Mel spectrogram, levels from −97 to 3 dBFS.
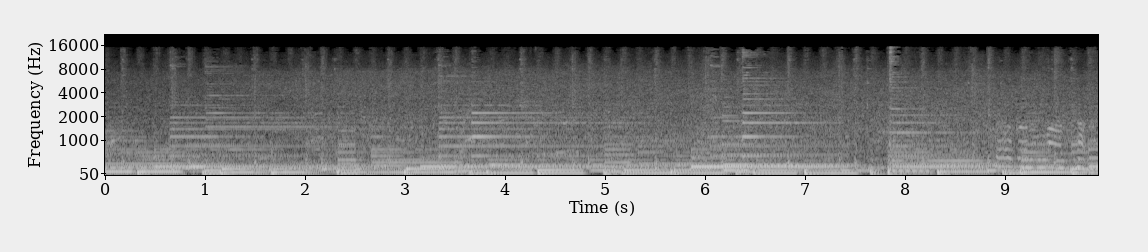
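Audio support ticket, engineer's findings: No faults found on playback.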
